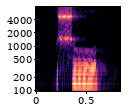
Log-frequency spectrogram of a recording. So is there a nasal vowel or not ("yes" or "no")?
no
